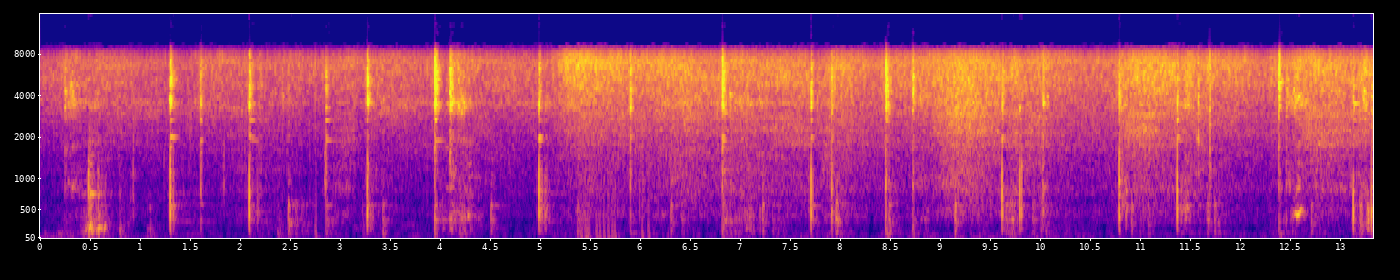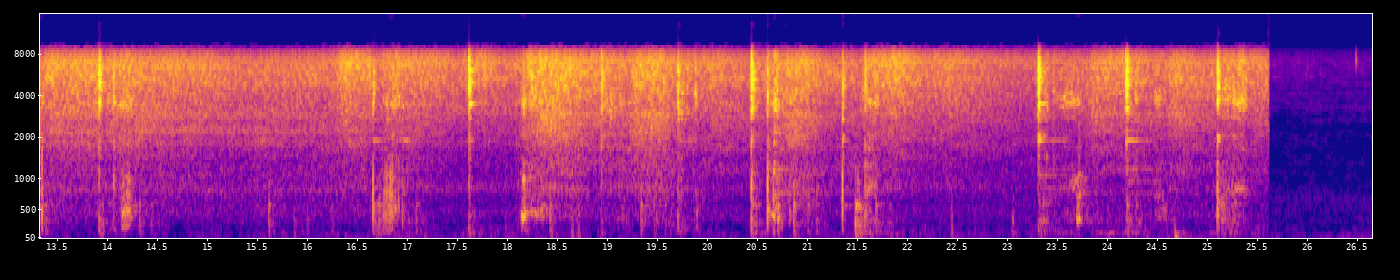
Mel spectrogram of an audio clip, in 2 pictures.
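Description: Food sizzling as it fries in a hot pan, stirred with a utensil that knocks and scrapes against the pan many times. The sound cuts off suddenly near the end.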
